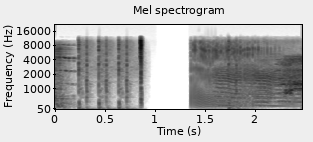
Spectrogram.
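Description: Fart sound effect: a sputtering run of rapid pops lasting about a second. After a short gap, a loud hissing, noisy sound starts near the end and is still going when the clip ends.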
